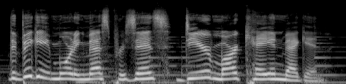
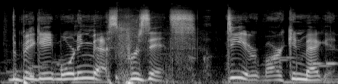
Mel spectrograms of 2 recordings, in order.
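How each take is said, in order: First: It sounds lighter and more lively, not scary. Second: It sounds scary, like a horror story.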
